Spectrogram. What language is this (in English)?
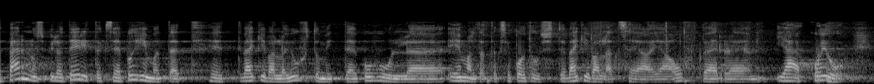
Estonian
